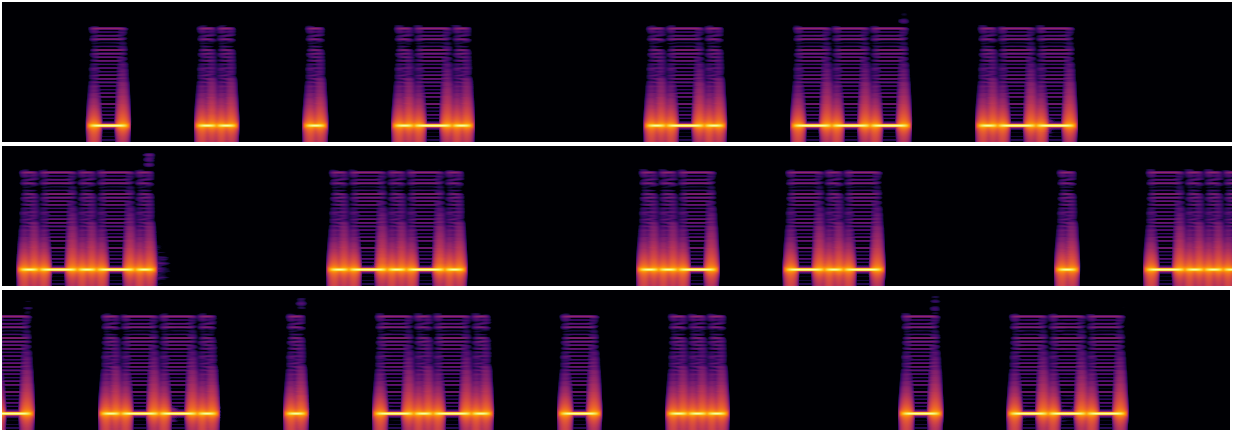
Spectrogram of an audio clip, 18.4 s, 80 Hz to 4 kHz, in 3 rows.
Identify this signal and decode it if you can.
Morse code, heard as a keyed tone, about 25 wpm, spaced as for 15 wpm, 550 Hz. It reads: TIER ROW <AR> <AR> UK EXPECTS TO
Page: News Headlines in Morse Code at 15 WPM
